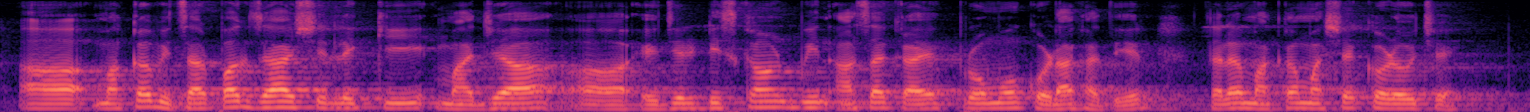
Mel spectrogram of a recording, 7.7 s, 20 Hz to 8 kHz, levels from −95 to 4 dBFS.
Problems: constant background noise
